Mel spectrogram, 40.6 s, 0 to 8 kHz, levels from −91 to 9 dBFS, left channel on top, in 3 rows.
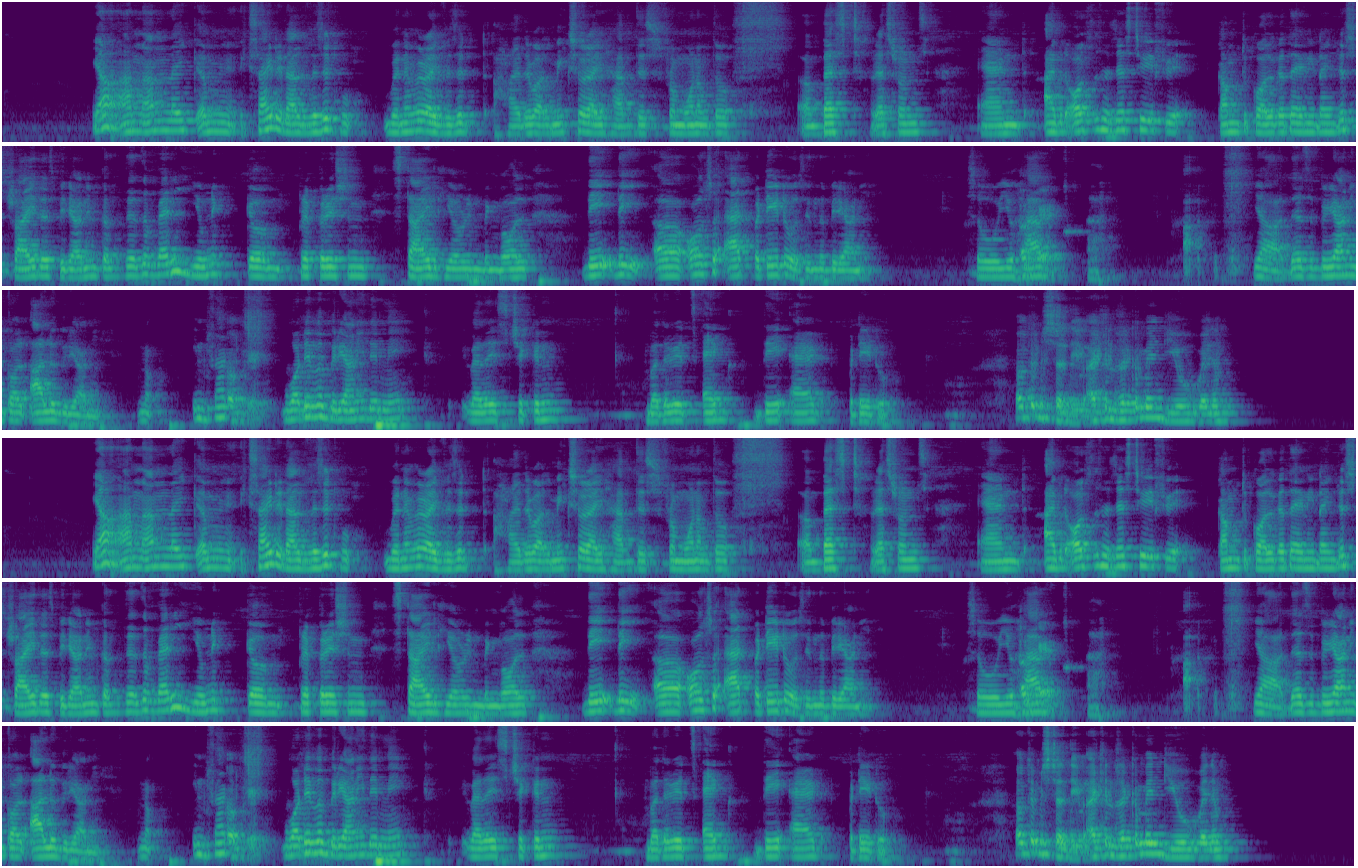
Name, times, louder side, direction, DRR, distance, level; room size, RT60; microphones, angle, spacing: voice 1, 0.9-3.5 3.8-9.3 9.8-11.8 12.2-17.2 17.5-19.1 19.3-22.2 23.2-24.0 24.4-24.6 25.3-28.1 28.4-28.6 29.0-31.1 31.7-32.7 33.5-35.3 35.6-36.0, right 1 dB, 20° right, 8 dB, 1.1 m, -27 dB
voice 2, 23.7-24.0 29.3-29.6 37.2-39.3, right 3 dB, 70° right, 6 dB, 4.5 m, -26 dB
17.5 x 14.5 x 4.1 m, 0.39 s
head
